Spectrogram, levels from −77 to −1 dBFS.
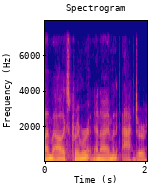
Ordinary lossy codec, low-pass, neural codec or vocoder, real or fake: AAC, 48 kbps; 7.2 kHz; codec, 16 kHz, 1 kbps, X-Codec, WavLM features, trained on Multilingual LibriSpeech; fake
